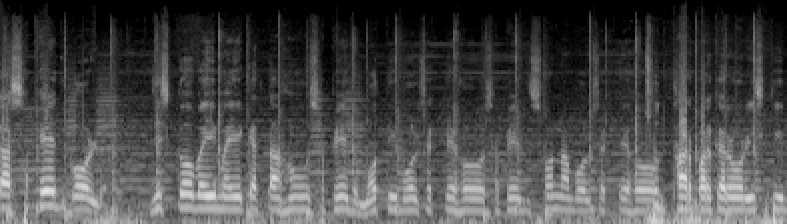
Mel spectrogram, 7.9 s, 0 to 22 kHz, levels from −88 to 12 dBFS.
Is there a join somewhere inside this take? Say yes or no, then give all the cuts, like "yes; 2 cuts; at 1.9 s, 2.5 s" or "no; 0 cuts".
yes; 1 cut; at 6.6 s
